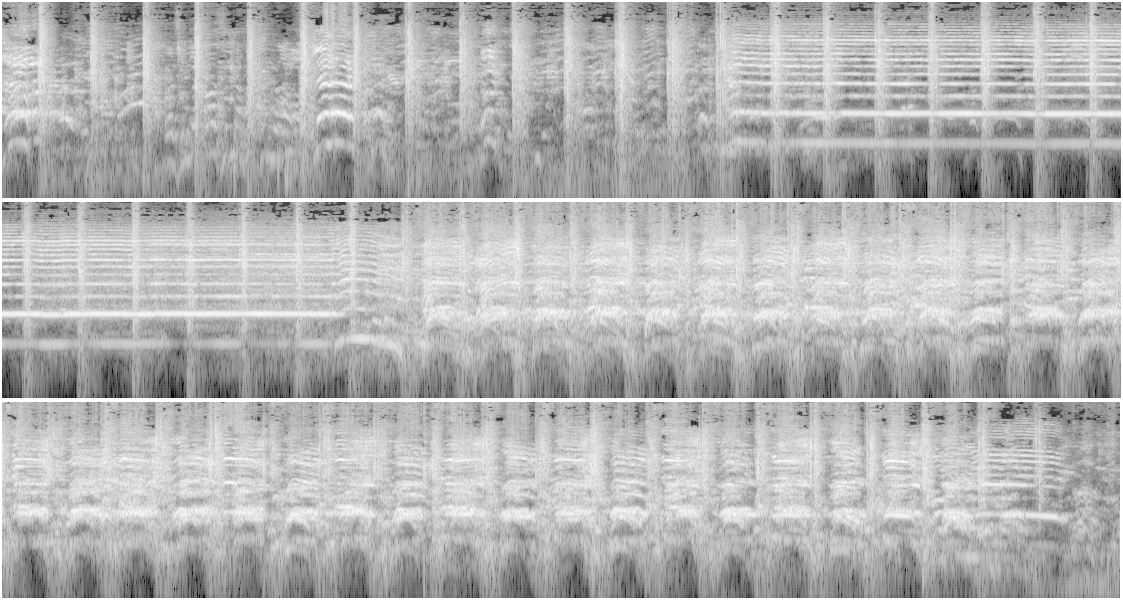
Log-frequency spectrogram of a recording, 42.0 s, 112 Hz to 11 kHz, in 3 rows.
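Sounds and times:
crowd of men chanting: 0.0s - 5.2s, 6.0s - 41.3s
hands beating chests: 0.4s - 40.5s.

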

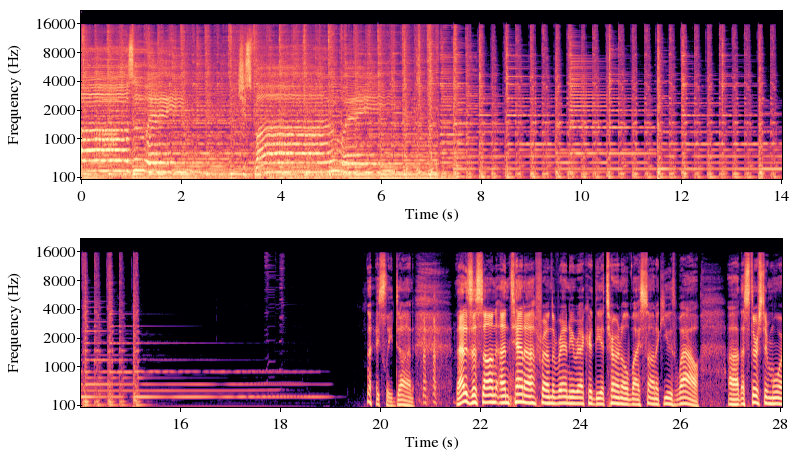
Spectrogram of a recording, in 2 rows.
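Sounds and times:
acoustic guitars strumming: 0.0s - 19.0s.

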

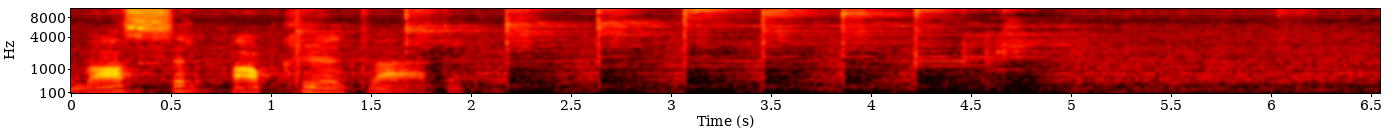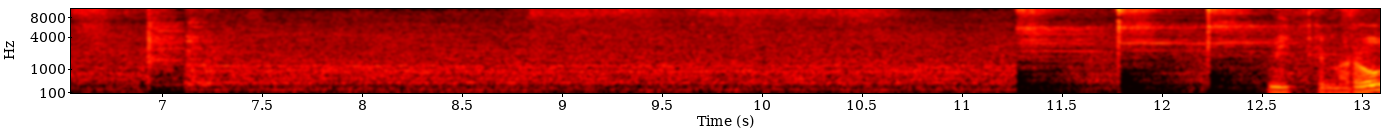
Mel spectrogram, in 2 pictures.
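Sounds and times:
hammer striking chisel on metal: 1.6s - 5.0s, 11.2s - 12.7s.

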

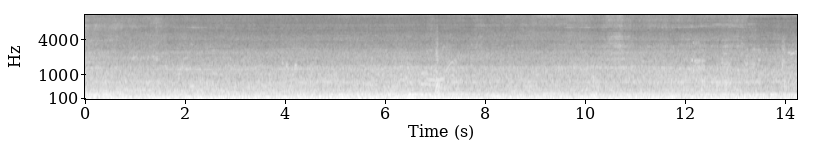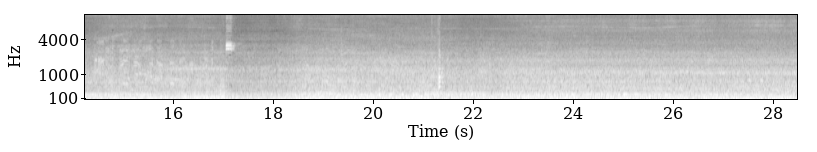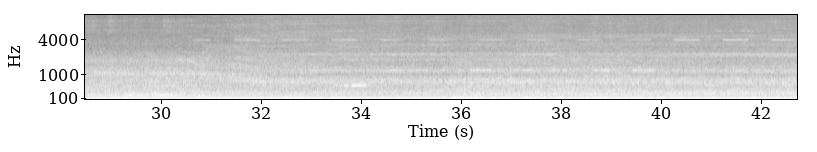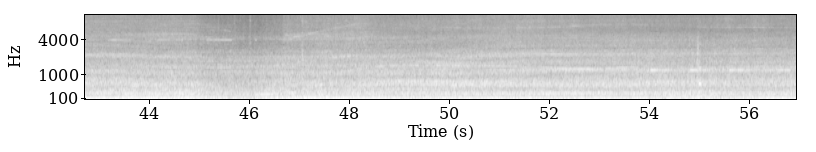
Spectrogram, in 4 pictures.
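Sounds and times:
diesel machinery engine drone: 0.0s - 56.9s.

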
